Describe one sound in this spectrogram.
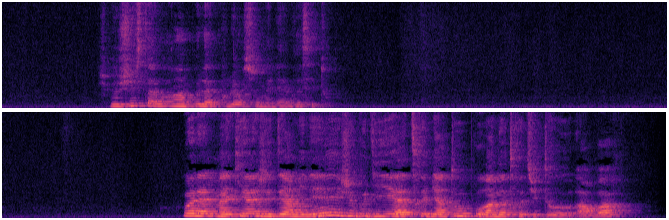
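A young woman speaks clearly and warmly, close to a microphone.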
